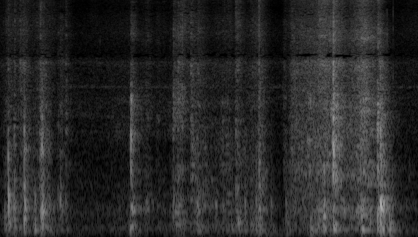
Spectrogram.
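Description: Cardboard box and packaging being handled and rummaged through: a string of small irregular clicks, taps and scrapes, loudest near the end.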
